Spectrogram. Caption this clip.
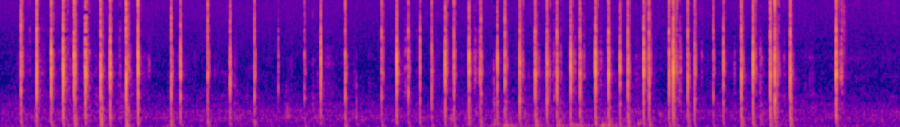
Sounds from objects that are beloved to the participant pupils of the Piramide school, Ghent. The source of the sounds had to be guessed.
